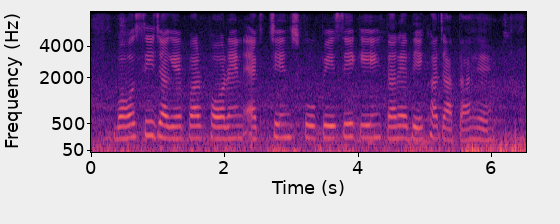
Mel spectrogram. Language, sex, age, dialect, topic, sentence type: Hindi, female, 41-45, Hindustani Malvi Khadi Boli, banking, statement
